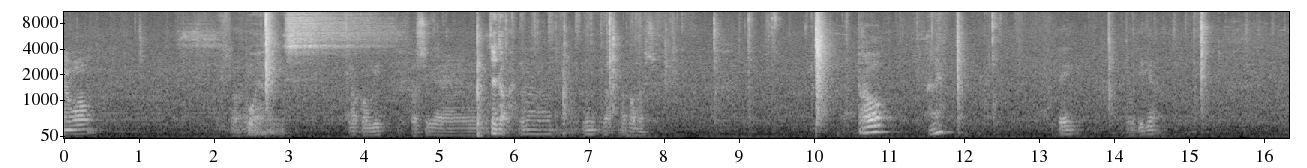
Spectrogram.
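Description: Playing cards riffle and snap as they are shuffled.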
